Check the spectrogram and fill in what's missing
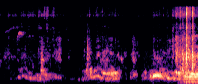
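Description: Pigeons coo at a pigeon farm, several close, throaty rolling coos in short bursts with brief pauses, growing denser and joined by wing flutter at the end.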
